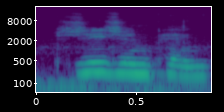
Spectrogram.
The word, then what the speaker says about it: Xi Jinping: keep want to say G is G Jinping Xi Jinping yeah yeah it's the second largest economy in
